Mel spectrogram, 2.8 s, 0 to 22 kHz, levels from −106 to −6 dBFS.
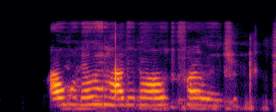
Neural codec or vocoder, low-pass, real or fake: codec, 32 kHz, 1.9 kbps, SNAC; 9.9 kHz; fake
